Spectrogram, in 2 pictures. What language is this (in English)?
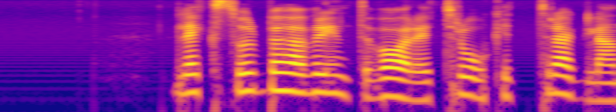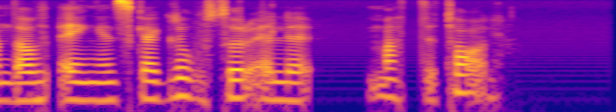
Swedish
